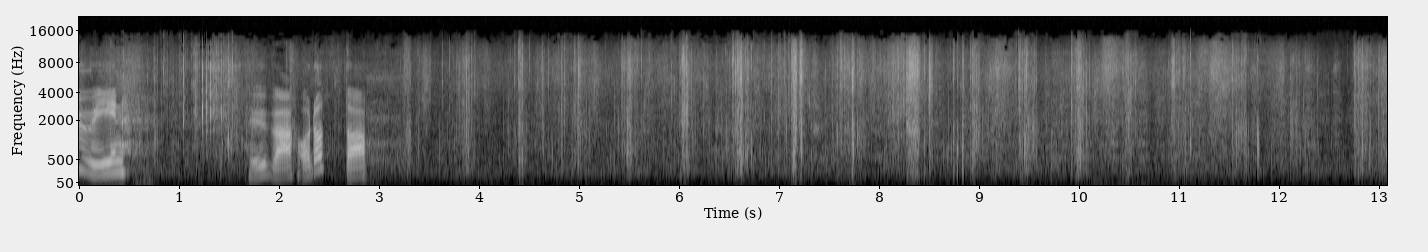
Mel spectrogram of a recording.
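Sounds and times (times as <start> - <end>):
footsteps crunching through snow: 0.7 - 13.0.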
